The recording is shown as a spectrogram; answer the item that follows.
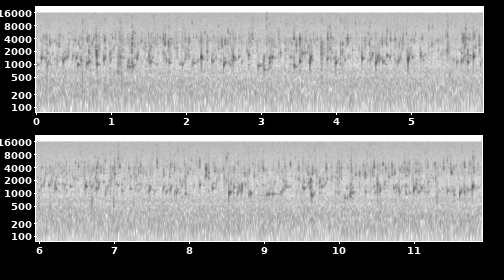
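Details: Steady pouring and trickling water with scattered small splashes and drips throughout; no animal voice is heard.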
